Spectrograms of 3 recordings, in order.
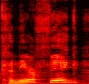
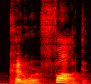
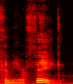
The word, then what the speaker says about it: Canwr Ffug: the first time the name up there is pronounced caneer fig so that's why we call him fig right it looks like it can wear fug but he's it's pronounced kaneer fig so we call him it is or welsh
